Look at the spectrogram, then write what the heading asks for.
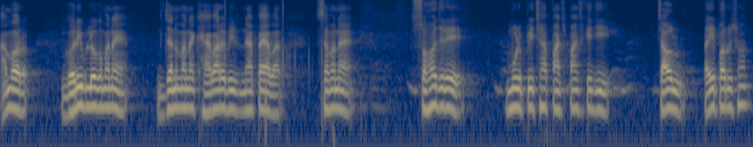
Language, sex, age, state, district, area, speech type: Odia, male, 45-60, Odisha, Bargarh, rural, spontaneous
